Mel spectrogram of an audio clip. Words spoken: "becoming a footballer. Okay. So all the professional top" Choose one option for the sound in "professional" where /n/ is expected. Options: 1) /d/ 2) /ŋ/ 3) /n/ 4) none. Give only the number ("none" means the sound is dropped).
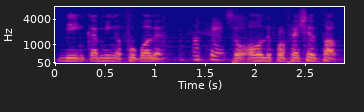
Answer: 4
